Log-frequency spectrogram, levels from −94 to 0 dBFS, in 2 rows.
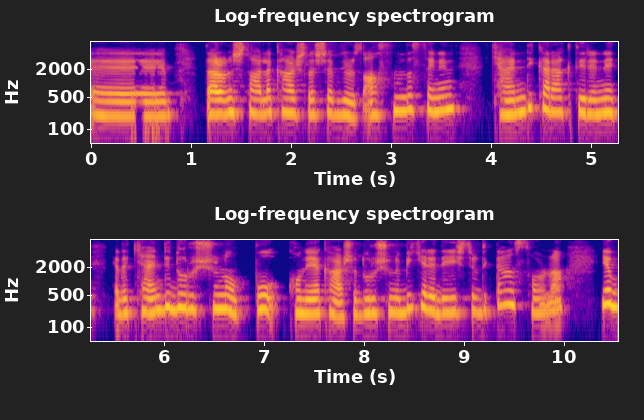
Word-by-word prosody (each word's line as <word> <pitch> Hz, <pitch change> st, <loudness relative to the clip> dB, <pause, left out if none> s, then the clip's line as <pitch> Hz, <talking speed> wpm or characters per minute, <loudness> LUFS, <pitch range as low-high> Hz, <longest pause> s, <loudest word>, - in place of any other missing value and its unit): eee, 200 Hz, -1 st, 0 dB, 0.3 s
davranışlarla 225 Hz, +1 st, +4 dB
karşılaşabiliyoruz. 215 Hz, -4 st, -2 dB
Aslında 250 Hz, +5 st, 0 dB
senin 265 Hz, +1 st, 0 dB, 0.3 s
kendi 225 Hz, +7 st, +1 dB
karakterini 235 Hz, -4 st, +1 dB, 0.2 s
ya -, -, -2 dB
da 205 Hz, +1 st, -1 dB
kendi 230 Hz, +5 st, +2 dB
duruşunu 245 Hz, -4 st, +1 dB
-bu 240 Hz, -2 st, +1 dB
konuya 205 Hz, -1 st, +2 dB
karşı 190 Hz, -1 st, -2 dB
duruşunu 210 Hz, +1 st, -1 dB
bir 255 Hz, -, -2 dB
kere 245 Hz, -5 st, +2 dB
değiştirdikten 220 Hz, +7 st, -2 dB
sonra 295 Hz, -9 st, -2 dB, 0.4 s
ya 320 Hz, -3 st, +7 dB
220 Hz, 115 wpm, -19 LUFS, 210-245 Hz, 0.4 s, ya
